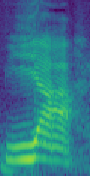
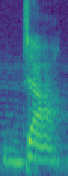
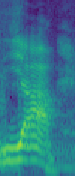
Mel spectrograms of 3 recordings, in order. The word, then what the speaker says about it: ja: We say ja, not ja. It is ja. Remember, J usually sounds Y in words.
